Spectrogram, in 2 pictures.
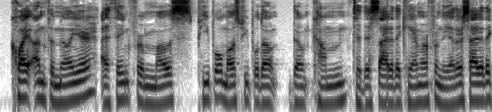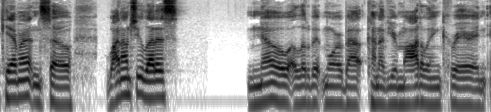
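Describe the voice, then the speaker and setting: A man hosting a podcast interview, upbeat and a little self-deprecating. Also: fairly low pitch. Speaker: podcast host.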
